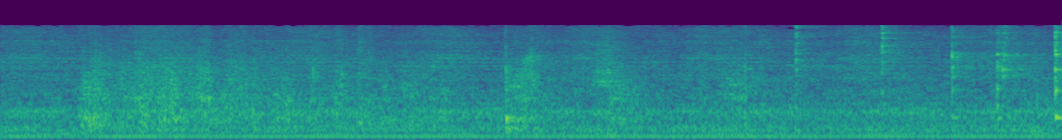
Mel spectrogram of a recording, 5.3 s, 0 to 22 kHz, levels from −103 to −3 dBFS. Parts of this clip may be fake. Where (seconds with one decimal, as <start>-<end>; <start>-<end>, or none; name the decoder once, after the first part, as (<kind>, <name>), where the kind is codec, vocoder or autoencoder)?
none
